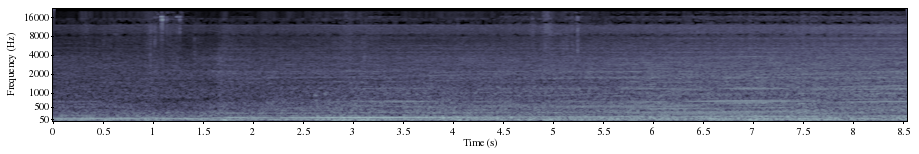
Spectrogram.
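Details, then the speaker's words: Right-hand-drive JDM Toyota Altezza in a 3rd gear pull: a deep, steady engine drone that climbs smoothly with speed, loud and not quieted down like a Lexus, with no knocks or rattles; normal running while driving. "they're not trying to quiet this car down like they would with like the lexus the lexus it's a quieter engine from what i know and whereas this thing you can"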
